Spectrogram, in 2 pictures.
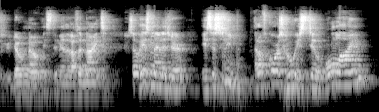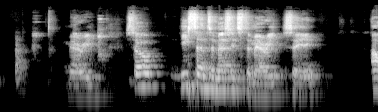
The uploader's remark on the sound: Not only are we shooting live from our Global Payroll networking event in Amsterdam. The guests at our live interactive session.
